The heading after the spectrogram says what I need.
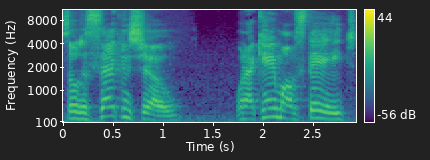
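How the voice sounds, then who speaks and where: A woman speaks fairly slowly in an animated tone with lively intonation. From St. Louis, US Midwest. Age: 50s. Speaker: comedian. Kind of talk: casual chat.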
